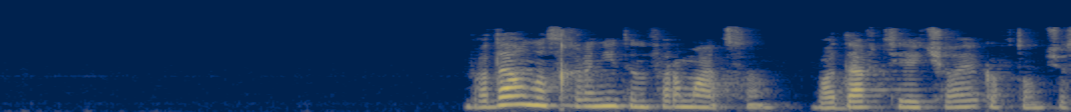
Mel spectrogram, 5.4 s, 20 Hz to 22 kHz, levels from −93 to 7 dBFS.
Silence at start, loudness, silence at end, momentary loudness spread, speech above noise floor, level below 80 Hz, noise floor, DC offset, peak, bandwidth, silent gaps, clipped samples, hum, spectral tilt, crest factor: 2.35 s; -24 LUFS; 0 s; 17 LU; 57 dB; -70 dBFS; -81 dBFS; under 0.1%; -4 dBFS; 8.2 kHz; none; under 0.1%; none; -5 dB/octave; 22 dB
